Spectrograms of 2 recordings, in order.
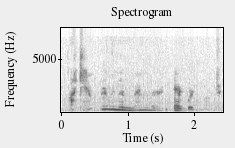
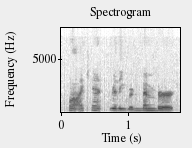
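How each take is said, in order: First: Breathy whisper. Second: Said in the usual way. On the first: Retold or imitated. Bella whispering to Jacob that she can't remember. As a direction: drop to a whisper on the repeat. Same line repeated as whisper.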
